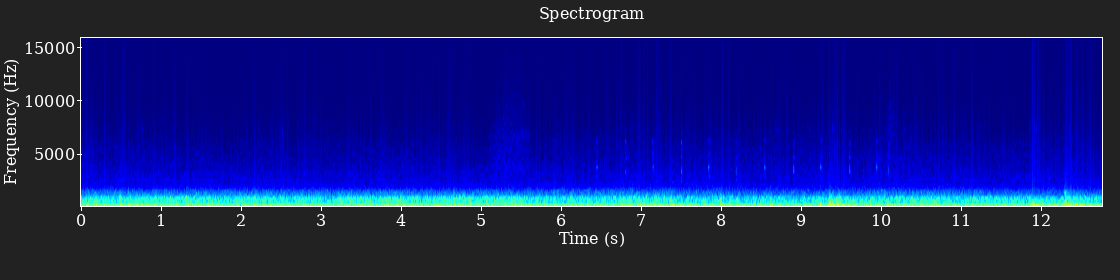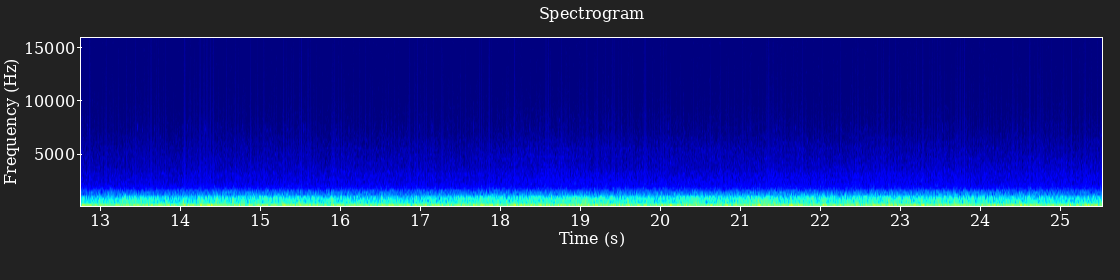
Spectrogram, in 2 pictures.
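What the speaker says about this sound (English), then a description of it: "I will be driving at 65 miles per hour in both lanes, and we'll give you a little bit of a road noise test." Steady low-frequency road and tire rumble fills the cabin of a 2023 Honda Ridgeline Black Edition pickup cruising at 65 mph, a constant broadband drone with faint wind hiss above it and no talking.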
